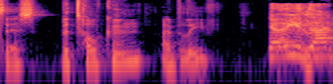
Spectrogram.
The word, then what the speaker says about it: Tulkun: Again, apologies if you're listening, James, because I'm going to mispronounce this. The Tulkun, I believe.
